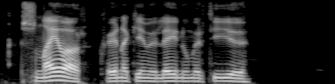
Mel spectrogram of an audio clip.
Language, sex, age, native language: Icelandic, male, 14, Icelandic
